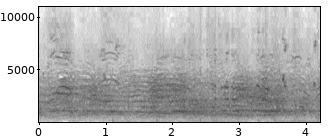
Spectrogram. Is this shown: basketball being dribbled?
yes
